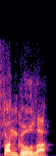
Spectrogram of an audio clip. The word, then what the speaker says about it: Fungula: Am I pronouncing it right? – You are. – Okay. – It's Fungula, which is Fungula, actually... – Fungula, okay.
